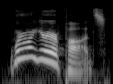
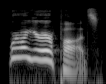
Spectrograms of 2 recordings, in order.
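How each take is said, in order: First: Higher, urgent, as if just ran over; breathless retold question. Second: Higher still, pushed and insistent; more frantic repeat. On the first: Friend ran over to ask about AirPods, mock breathless. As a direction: ask it like you sprinted to get here. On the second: Retold or imitated. Friend repeats the question, mock frantic and breathless. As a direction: repeat it, more desperate this time. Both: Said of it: "came running over all out of breath".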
